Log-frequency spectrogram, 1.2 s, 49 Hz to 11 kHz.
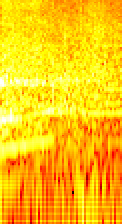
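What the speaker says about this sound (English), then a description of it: "the new Lamborghini Centenario, the perfect car to open up on some of the game's fastest highways" A Lamborghini Centenario in the racing game Forza Horizon 3 on Xbox One, driven hard on fast highways, with a steady, loud engine drone and a sustained tire squeal throughout the short burst.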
